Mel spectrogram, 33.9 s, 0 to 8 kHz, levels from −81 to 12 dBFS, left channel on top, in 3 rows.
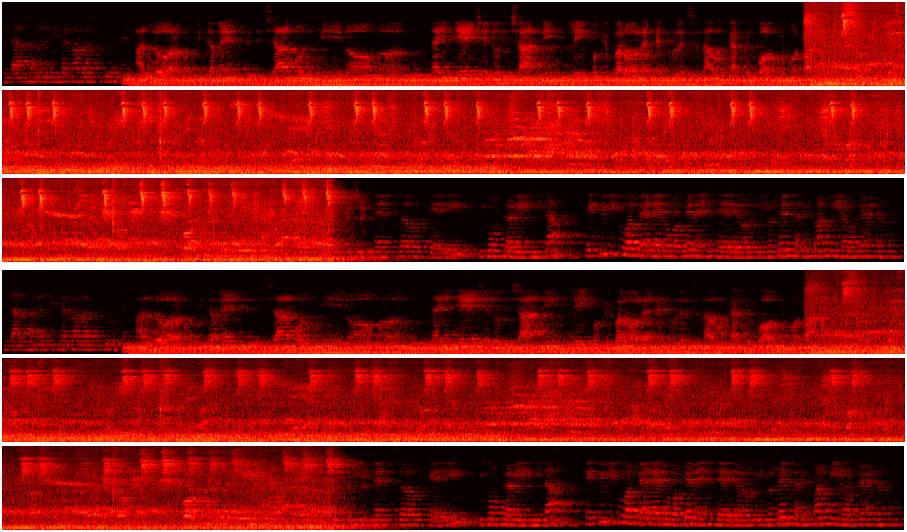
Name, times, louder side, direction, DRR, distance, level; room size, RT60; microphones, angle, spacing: voice 1, 0.0-1.6 24.6-29.5 29.8-33.7, equal, 45° right, -6 dB, 1.3 m, -48 dB
sound 1, 1.5-17.5, equal, 15° right, 2.4 m, -39 dB
voice 2, 1.7-11.5 12.4-20.3 20.7-24.4 24.8-25.8 26.9-27.1, left 1 dB, 50° left, 1 dB, 1.0 m, -48 dB
sound 2, 3.6-16.5, equal, 15° left, 1.0 m, -48 dB
sound 3, 10.0-26.7, left 5 dB, 75° left, 0.6 m, -32 dB
6.7 x 6.5 x 5.0 m, 1.3 s
head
